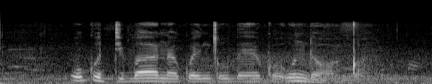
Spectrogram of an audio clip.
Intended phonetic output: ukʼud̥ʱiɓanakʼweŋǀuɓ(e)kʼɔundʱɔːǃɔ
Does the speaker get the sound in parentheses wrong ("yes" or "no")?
yes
